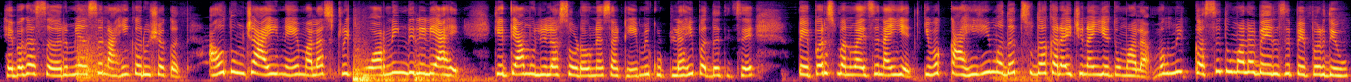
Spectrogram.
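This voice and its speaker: A woman's voice: extremely high pitch, fairly quick, darkish tone. A woman voicing a nervous middle-aged lawyer who apologetically refuses a request. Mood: apologetic.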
